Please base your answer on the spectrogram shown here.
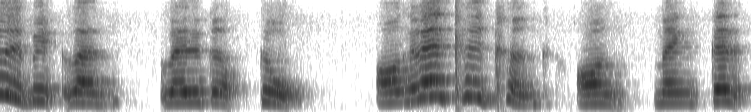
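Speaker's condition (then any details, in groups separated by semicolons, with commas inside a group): Cerebral palsy; from birth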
